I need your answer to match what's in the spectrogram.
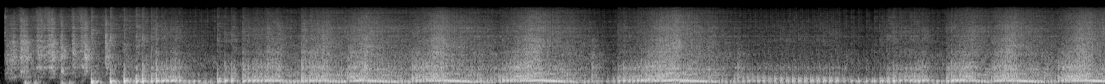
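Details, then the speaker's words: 1968 Honda CL450 after starter clutch repair and clutch cover change: the starter spins briefly, the twin fires right away and settles into an even rumble with clean throttle blips, a normal electric start. "got the clutch cover changed out now and we're gonna have to uh set this thing up and fire it up see if the electric starts gonna work now turn the key on"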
